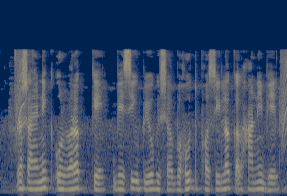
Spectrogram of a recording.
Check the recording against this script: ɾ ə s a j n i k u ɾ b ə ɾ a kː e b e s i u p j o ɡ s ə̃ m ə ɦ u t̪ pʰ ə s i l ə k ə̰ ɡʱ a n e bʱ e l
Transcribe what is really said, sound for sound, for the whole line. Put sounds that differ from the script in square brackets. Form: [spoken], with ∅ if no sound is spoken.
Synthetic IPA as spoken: ɾ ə s a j n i k u ɾ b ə ɾ [ə] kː e b e s i u p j o ɡ s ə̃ [b] ə ɦ u t̪ pʰ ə s i l ə k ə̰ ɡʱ a n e bʱ e l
